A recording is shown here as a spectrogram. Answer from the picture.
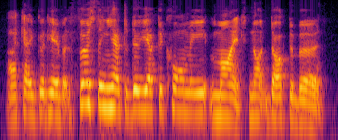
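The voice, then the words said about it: Australian accent. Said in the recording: “I love your accent ... that's the accent of heaven”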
